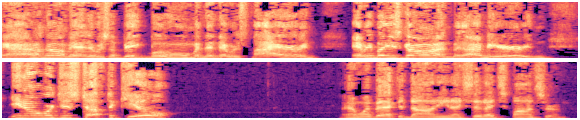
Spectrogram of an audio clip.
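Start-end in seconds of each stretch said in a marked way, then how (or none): 0.0-7.5 mock bewildered survivor. Plays lone survivor after the bomb.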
